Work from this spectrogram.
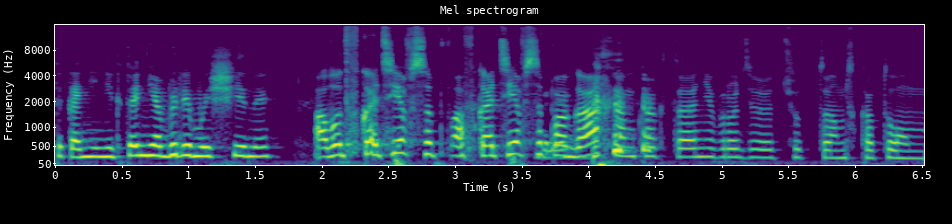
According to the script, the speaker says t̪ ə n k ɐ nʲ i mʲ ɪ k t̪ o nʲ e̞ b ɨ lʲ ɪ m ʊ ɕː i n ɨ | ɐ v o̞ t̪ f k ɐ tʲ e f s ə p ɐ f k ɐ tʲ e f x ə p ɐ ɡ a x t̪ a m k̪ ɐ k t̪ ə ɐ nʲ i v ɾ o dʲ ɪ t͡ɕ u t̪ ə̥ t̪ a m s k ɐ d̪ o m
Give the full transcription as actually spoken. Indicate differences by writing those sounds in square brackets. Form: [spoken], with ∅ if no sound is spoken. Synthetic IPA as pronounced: t̪ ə [∅] k ɐ nʲ i [nʲ] ɪ k t̪ o nʲ e̞ b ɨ lʲ ɪ m ʊ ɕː i n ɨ | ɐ v o̞ t̪ f k ɐ tʲ e f s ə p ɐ f k ɐ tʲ e f [s] ə p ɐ ɡ a x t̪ a m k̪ [a] k t̪ ə ɐ nʲ i v ɾ o dʲ ɪ t͡ɕ u t̪ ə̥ t̪ a m s k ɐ [t̪] o m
